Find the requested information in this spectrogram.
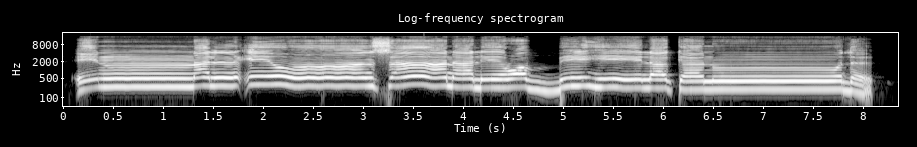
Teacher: یہاں پر دال کو ساکن بنا کر پڑھیں گے آیت کرنے کی صورت میں، اور دال ساکن ہوگا تو یہاں پر قلقلہ بھی ہوگا · یہاں پر نون ساکن کے بعد سین آ گیا تو یہاں پر اخفاء کا قاعدہ ہوگا، یعنی کہ سین اخفاء کے 15 حروف میں سے ایک حرف ہے، نون کی آواز کو ناک میں چھپا کر پڑھیں گے۔ را کے اوپر زبر ہے، را کو موٹا یعنی پر پڑھیں گے۔ · یہاں پر نون کے اوپر تشدید ہے تو یہاں پر غنہ کریں گے۔ یہاں پر نون ساکن کے بعد سین آ گیا تو یہاں پر اخفاء کا قاعدہ ہوگا، یعنی کہ سین اخفاء کے 15 حروف میں سے ایک حرف ہے، نون کی آواز کو ناک میں چھپا کر پڑھیں گے۔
